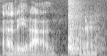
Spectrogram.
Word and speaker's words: Arirang: Someone say it correctly. Arirang. Slightly rolled both of the R's.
